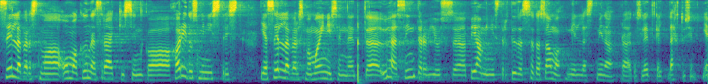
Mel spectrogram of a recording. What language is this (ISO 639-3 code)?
est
